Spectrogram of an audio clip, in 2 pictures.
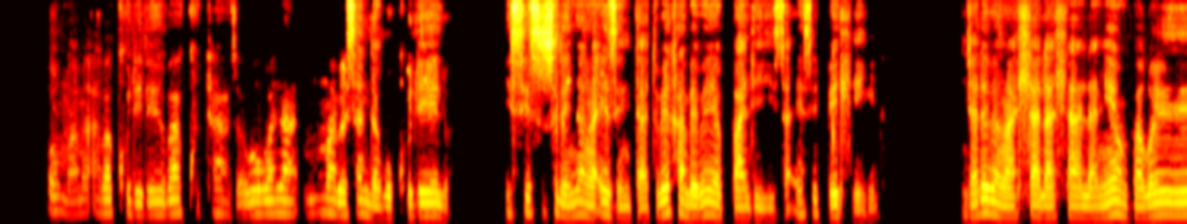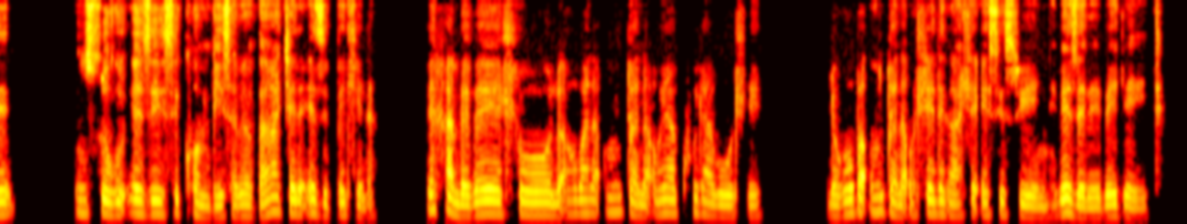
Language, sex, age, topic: North Ndebele, male, 36-49, health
